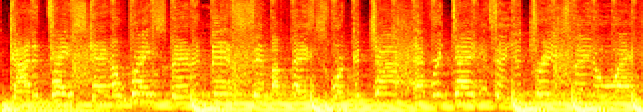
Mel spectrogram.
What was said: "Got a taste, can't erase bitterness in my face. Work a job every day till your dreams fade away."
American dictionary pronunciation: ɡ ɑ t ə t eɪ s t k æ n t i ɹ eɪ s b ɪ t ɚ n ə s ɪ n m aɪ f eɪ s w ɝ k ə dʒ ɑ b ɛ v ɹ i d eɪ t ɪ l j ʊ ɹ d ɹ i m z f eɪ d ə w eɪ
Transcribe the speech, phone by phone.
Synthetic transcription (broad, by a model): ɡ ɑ t ə t eɪ s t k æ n i ɹ eɪ s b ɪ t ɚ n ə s ɪ n m aɪ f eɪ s w ɝ k ə dʒ ɑ b ɛ v ɹ i d eɪ t ɪ l j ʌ ɹ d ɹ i z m eɪ d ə w eɪ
